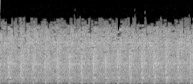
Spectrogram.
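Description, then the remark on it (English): Jackhammers pound through concrete at Gillette Stadium, right outside a radio studio door, pile driving through it in a rapid, relentless stream of metallic blows, loud and steady for the whole stretch, with a harsh rattling texture and no voices. “They're using jackhammers to pile drive through the concrete here at the stadium right outside our studio door here.”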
